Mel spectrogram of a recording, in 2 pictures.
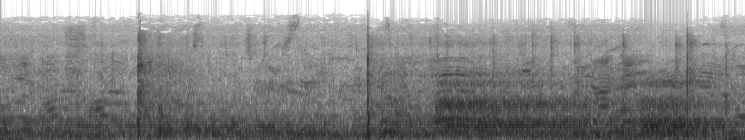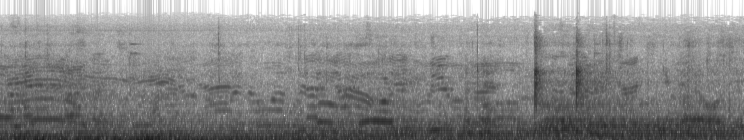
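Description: Players call out from across an open field.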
